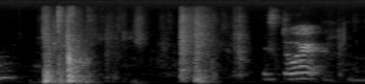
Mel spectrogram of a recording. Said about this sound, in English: Is it a puppy or a little person? No, it's my dog. She's opening the door.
